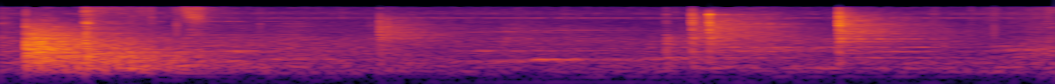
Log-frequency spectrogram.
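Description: A loud thud with a fading rustle right at the start, then a few light taps and clicks: objects being put down and handled on a table.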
